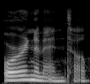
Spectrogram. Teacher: I'm a rhotic speaker. My speech has r sounds after vowels. And Daniel Craig's accent in Knives Out is non-rhotic, so no r sounds after vowels.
